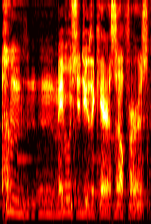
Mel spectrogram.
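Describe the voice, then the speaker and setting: A man's voice: a little high, fairly even intonation, takes it slowly, gravelly, pushed and bright. A man reading visual novel lines aloud as a let's player, dropping joking, teasing asides. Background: game music.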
